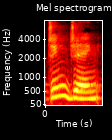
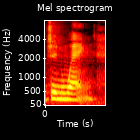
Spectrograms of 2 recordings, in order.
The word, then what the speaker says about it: Jin Wang: miss pronounces his name she says Jing Jiang instead of Jing Wang and corrects herself only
